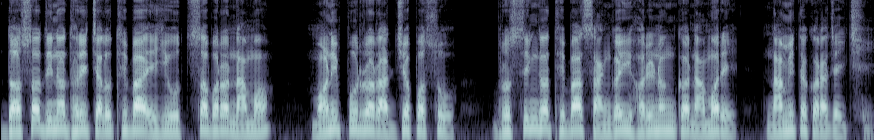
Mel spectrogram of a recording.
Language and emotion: Odia, neutral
